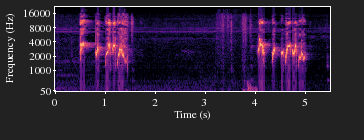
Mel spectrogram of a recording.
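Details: Red-whiskered bulbul, trained to sing loud to rouse decoy birds, gives two rapid warbled phrases of chirpy rising and falling notes; a soft low thump sounds just before the second phrase.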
